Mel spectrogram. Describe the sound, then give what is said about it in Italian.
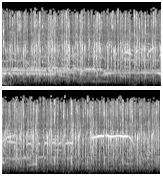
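Warm, sustained applause from an audience welcoming a team, a dense steady patter of many hands clapping throughout, with scattered cheers and a few high whistles rising above it. “mentre noi li accogliamo con un calorosissimo applauso.”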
